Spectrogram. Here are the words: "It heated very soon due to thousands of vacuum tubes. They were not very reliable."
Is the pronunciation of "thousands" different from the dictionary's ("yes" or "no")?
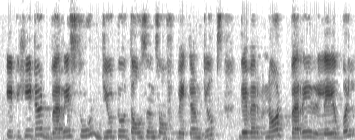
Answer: yes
